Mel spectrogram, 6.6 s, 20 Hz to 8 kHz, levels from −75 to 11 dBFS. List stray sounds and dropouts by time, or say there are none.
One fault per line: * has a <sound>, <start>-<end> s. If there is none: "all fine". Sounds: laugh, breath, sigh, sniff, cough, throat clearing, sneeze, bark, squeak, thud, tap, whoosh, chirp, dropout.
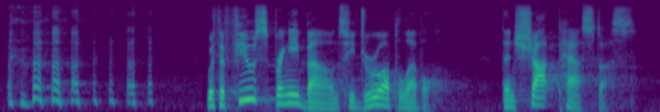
* has a laugh, 0.1-1.6 s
